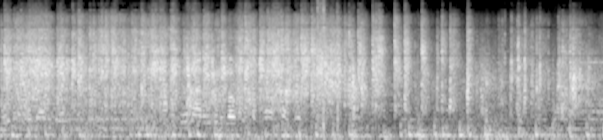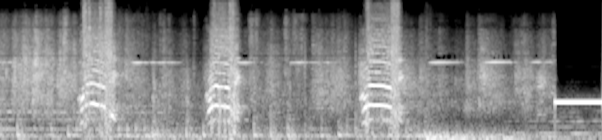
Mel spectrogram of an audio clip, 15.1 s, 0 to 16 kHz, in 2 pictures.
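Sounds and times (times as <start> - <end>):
fire crackling and popping: 0.0 - 14.4
person shouting: 8.5 - 9.1, 10.1 - 10.6, 12.0 - 12.7.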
